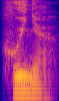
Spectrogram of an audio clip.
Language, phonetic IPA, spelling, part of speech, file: Russian, [xʊjˈnʲa], хуйня, noun, Ru-хуйня.ogg
- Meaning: 1. shit, crap (A problem or difficult situation) 2. shit (nonsense, bullshit) 3. shit (rubbish; worthless matter) 4. shit (stuff, things) 5. nothing (not a real problem)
